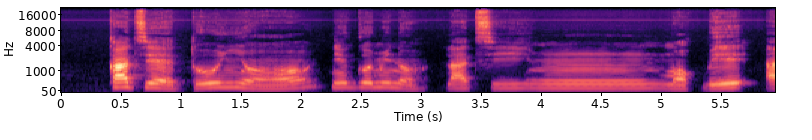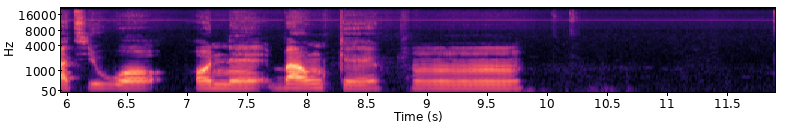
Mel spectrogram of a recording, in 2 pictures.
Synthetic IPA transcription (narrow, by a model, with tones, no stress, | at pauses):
ka˦ti˧ɛ˨to˨˦jɔ̃˨ɔ̃˨˦nĩ˦ɡo˦mĩ˦nɔ̃˨la˨˦ti˧ũ˧mɔ̃˨k͡pe˨˦a˧ti˧wɔ˧ | ɔ˧nɛ̃˧ba˦ŋ̩̃˦kɛ˧ | ũ˦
